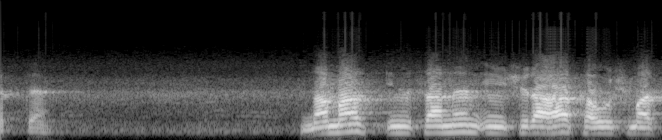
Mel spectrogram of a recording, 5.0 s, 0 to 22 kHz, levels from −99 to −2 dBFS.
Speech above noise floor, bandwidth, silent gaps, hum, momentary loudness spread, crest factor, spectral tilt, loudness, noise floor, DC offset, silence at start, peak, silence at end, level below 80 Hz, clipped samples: 31 dB; 5.4 kHz; none; none; 17 LU; 16 dB; -8 dB/octave; -18 LUFS; -49 dBFS; under 0.1%; 0 s; -4 dBFS; 0 s; -78 dBFS; under 0.1%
